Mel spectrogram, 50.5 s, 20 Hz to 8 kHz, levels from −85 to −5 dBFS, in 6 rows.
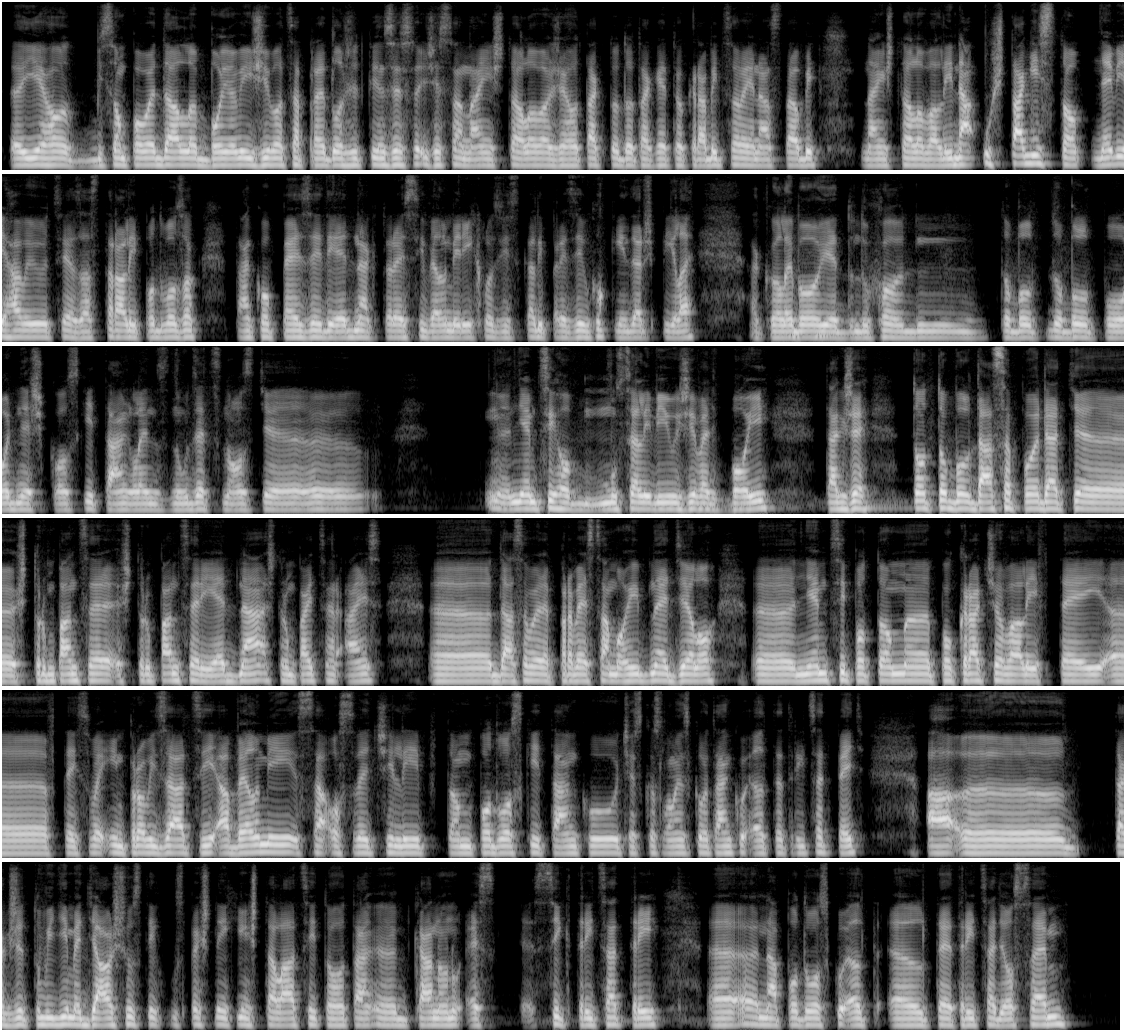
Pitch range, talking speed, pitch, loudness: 110-120 Hz, 125 wpm, 115 Hz, -21 LUFS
